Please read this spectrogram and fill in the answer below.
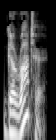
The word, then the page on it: garroter: British English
